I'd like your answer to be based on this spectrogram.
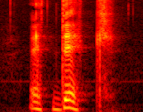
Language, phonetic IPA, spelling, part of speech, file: Swedish, [dɛk], däck, noun, Sv-däck.ogg
- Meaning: 1. tyre 2. deck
